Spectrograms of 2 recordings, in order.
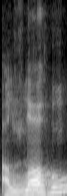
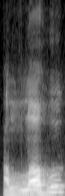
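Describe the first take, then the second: Both takes have the same delivery.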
